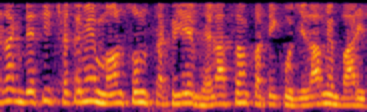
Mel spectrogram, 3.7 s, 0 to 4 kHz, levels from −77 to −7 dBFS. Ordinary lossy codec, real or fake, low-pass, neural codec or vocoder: AAC, 24 kbps; real; 3.6 kHz; none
